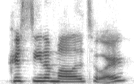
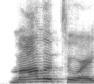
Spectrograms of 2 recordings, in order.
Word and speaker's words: Christina Molitor: girl it's glowing I get your did I pronounce your name right how do you say it say it for the People Christina Molitor Molitor yes welcome to the nitty grit I'm so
